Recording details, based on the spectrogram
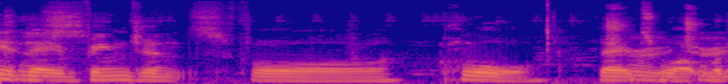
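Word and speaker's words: Klaue: Look at the way they spelt Claw. Must be South African. Must It be is Claw. That's Claw. how they say it.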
